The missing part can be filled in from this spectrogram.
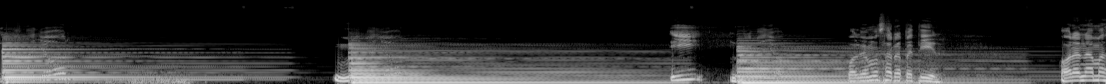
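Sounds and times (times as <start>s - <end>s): digital piano chord: 0.0s - 11.0s.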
